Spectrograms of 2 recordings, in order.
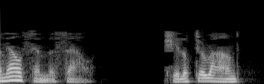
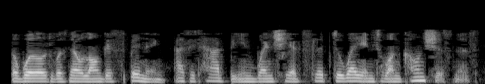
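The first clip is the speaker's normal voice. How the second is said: ordinary delivery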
